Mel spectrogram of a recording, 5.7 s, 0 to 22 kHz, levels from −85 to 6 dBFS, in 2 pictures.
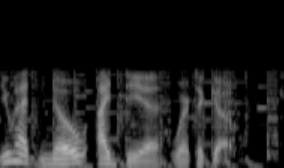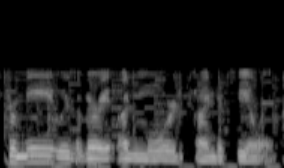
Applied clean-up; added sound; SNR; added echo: classical method spectral subtraction.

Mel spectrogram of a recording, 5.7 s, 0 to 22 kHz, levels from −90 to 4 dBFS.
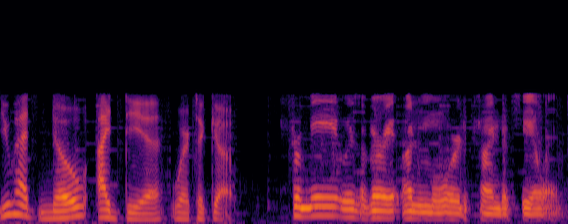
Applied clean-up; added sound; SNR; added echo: neural separator model SepFormer DNS4.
